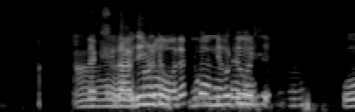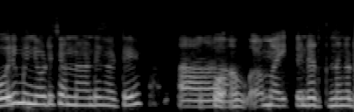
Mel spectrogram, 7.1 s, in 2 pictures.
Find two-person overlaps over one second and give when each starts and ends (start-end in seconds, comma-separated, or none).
0.9-2.5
